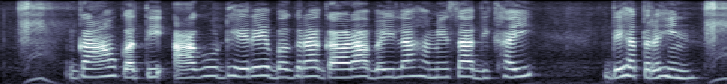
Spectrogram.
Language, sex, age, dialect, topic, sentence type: Chhattisgarhi, female, 31-35, Northern/Bhandar, agriculture, statement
